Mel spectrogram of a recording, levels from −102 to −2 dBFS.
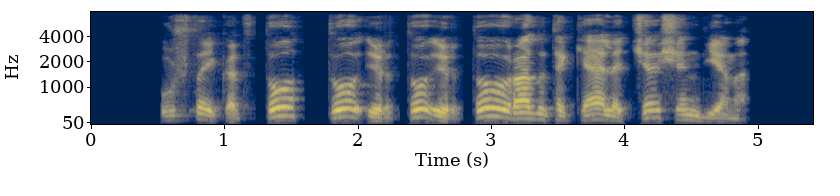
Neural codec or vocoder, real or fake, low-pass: none; real; 7.2 kHz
